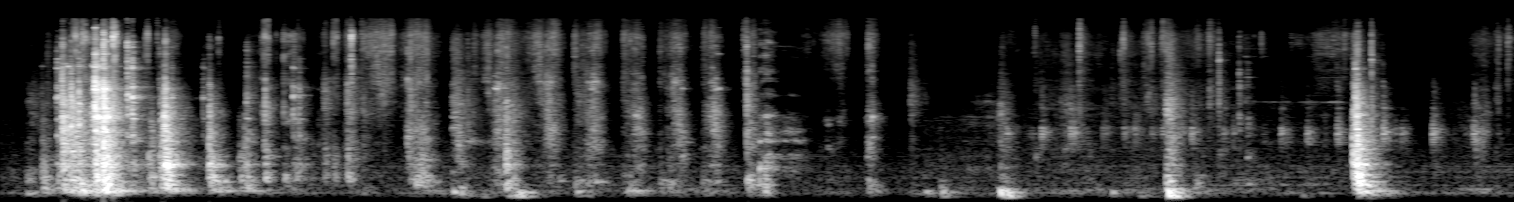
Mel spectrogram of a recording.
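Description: Metal tools and lathe parts being handled and set down, a run of clinks and knocks, heaviest in the first second and a half, with another sharp knock near the end.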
